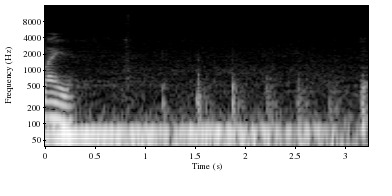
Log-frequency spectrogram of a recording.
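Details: Car driven slowly: over a low driving rumble, dull knocks come roughly three per second; front steering rack worn out and knocking.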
